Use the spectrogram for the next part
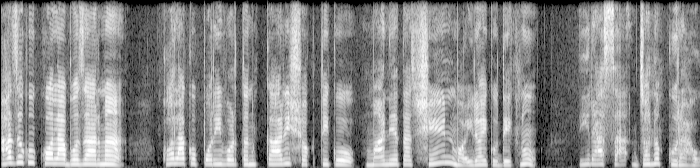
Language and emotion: Nepali, sad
